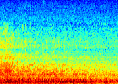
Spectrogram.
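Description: Steady rushing air noise inside a car cabin, slowly fading.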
